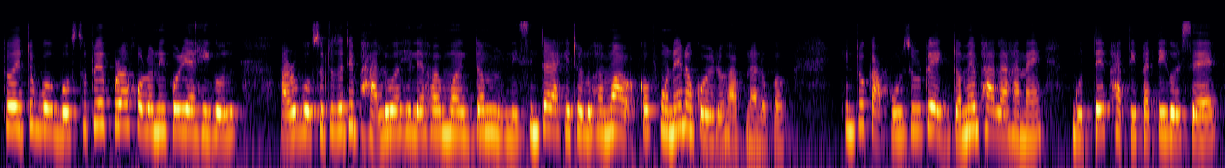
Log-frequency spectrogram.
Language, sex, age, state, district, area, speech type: Assamese, female, 18-30, Assam, Sonitpur, urban, spontaneous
